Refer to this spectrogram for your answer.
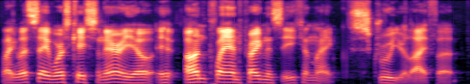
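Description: A man's voice: fairly low pitch, expressive, normal speed, gravelly, fairly bright tone. Slangy young man on a podcast mic. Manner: slangy, loose, keeps saying bro and hella. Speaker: podcast co-host. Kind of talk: casual chat. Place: small indoor podcast studio. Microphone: studio mic on boom arm, wearing headphones.

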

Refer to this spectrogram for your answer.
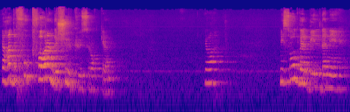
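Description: An actress performing a theatrical monologue as a troubled woman who claims to be God's daughter. She is wry and swings between loud bursts and hushed telling. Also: high voice, animated. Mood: storytelling. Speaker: stage actor in a monologue. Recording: very echoey stage room.

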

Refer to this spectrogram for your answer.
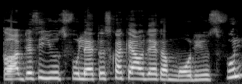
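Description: Speaking in a high, brisk voice, a woman with an Indian accent gives a classroom-style English grammar lesson. She explains step by step, spells words out letter by letter, and poses questions she answers herself.

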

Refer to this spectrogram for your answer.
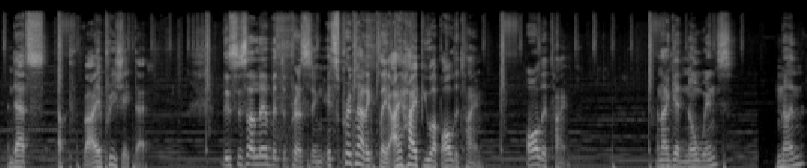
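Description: A man's voice: medium pitch, darkish tone. A man giving casual gambling commentary to his viewers as a slots streamer, in profane, slangy bro talk. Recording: music behind the voice.

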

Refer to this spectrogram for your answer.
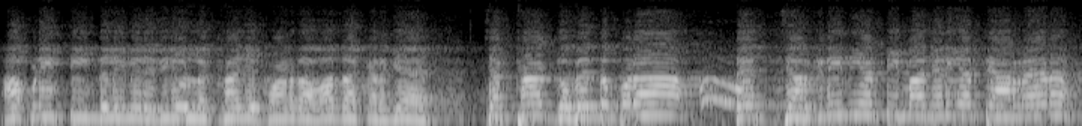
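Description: Man, very high forceful voice, excited rural sports commentary, repeated calls, echoey. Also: a little fast, muffled recording. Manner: excited, repeats names and phrases. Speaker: kabaddi match commentator and announcer. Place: outdoor village sports ground.

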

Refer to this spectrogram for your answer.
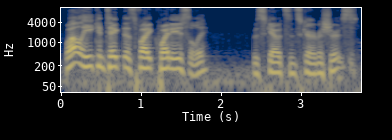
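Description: A man commentating a strategy game match with a lively, teasing delivery. His pitch swings widely, climbing high and loud when the action turns. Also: moderate pace, no room sound. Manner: lively, teasing, rises sharply when excited. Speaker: caster. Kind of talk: esports commentary.

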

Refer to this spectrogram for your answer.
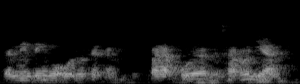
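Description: A man's voice: low-pitched, fairly even intonation, slight background noise. Man teaching grammar over a tinny line. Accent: Peruvian Spanish. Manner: patient, repeats words slowly, frequent "eh" fillers. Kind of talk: online grammar lesson. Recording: echoey room over a tinny phone-like line.

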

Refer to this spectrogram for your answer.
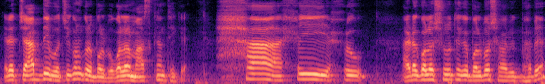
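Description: Guy teaching quran letter sounds, slightly high voice, drags out the drills then rattles off the how-to. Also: steady tone, rapid-fire, darkish tone. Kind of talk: pronunciation lesson.

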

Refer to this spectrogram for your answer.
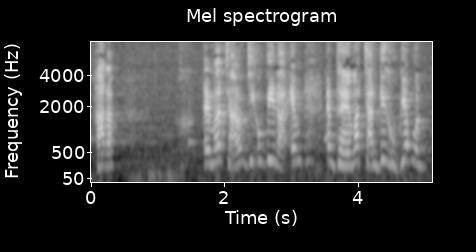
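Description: A man's voice: extremely high pitch, moderate pace, sharp tone. A young man, chatting playfully in a casual Q&A vlog. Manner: playful, joking, chatty with laughs. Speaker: vlogger. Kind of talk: casual Q&A chat to camera.

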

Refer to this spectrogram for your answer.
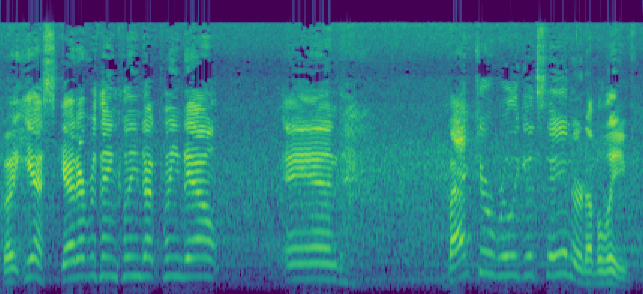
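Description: A man giving a casual vlog walkaround in a workshop, raising his voice to talk loudly over a fan. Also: extremely high pitch, moderate pace. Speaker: auto detailer presenting own work. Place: garage workshop, indoors. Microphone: handheld phone camera, operator behind it. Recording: steady fan noise in workshop. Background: running fan.

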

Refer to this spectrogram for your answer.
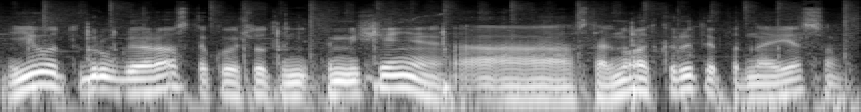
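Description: A man's voice: deep voice, lively intonation, fast talker. A man chatting enthusiastically and casually while walking around an outdoor jungle site, with lots of fillers. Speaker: vlogger touring a building site. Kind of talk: casual walk-and-talk. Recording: loud music over the voice.

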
